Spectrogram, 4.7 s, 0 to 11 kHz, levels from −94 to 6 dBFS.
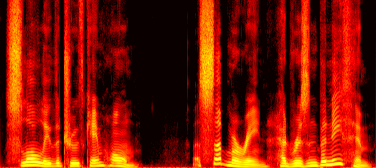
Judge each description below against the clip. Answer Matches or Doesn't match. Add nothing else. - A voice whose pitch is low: Doesn't match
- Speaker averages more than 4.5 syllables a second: Doesn't match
